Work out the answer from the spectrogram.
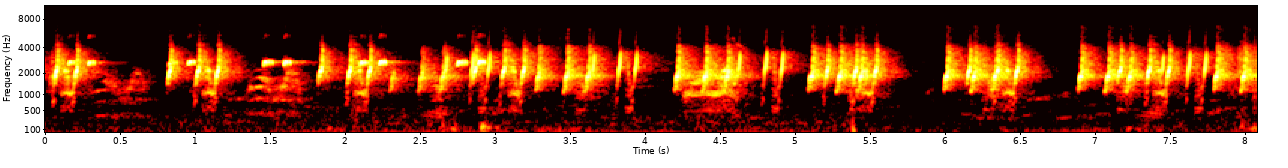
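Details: Common quail sounds used as a hunting lure, 5 June 2025: rapid, sharp, rasping phrases with brief whistled notes, repeated almost without pause about twice a second.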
